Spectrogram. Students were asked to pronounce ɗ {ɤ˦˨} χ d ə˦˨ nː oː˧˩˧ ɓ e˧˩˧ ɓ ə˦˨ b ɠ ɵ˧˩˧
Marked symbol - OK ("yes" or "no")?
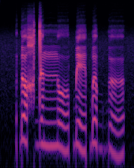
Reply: yes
